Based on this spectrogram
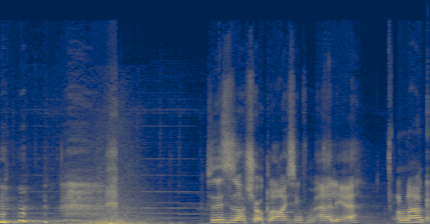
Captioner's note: laughs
